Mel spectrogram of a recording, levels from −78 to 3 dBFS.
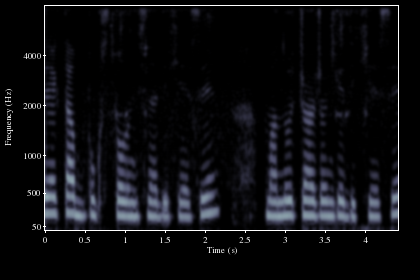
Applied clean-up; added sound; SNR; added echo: neural mask model Resemble Enhance denoiser.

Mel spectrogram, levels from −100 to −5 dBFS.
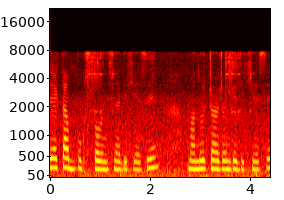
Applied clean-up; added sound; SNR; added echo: none; Shatter; 19 dB; none.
